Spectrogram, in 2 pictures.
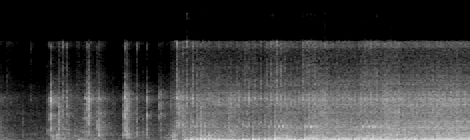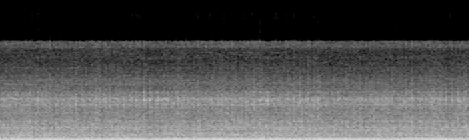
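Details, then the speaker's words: Yamaha Mio scooter with hard starting: after a carburetor adjustment (it was running super lean, starving for fuel), it cranks briefly, catches within two seconds and holds a steady, even idle without dying. "Okay na siya mga ka- sa kalahati ayan hindi na siya namamatay doun sa kalahati kasi Lean na lean kanina kaya ayaw mag-start"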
